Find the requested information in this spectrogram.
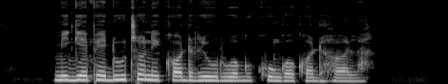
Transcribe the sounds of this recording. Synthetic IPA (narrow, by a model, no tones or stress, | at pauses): miɡɛpeɗutʰɔnikʰɔdɾiuɾwoɡukʰuŋɡɔkʰɔdhɔla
